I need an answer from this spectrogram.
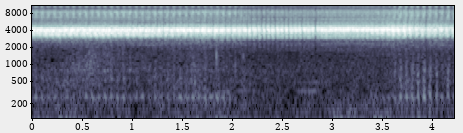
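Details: Close recording of a cicada doing a loud mating call in Negros Occidental, Philippines, in July 2020: an intensely loud, high, whining buzz with fast rapid pulsing throughout, continuous and piercing.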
